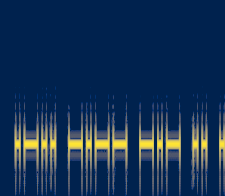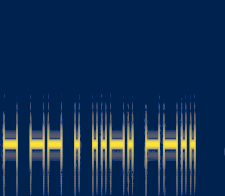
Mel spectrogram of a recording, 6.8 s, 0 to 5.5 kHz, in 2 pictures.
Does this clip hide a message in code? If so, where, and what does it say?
Yes: Morse code from 0.2 to 6.3 s, heard as a keyed tone, about 18 wpm, 550 Hz. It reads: LYKIAMEFZ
